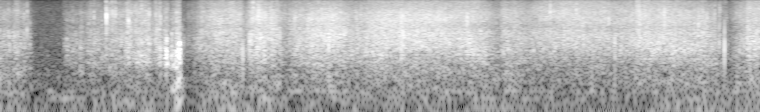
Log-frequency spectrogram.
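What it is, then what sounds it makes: Burlap sack of rice being scratched. Long red nails scratch and squeeze a small, full, soft jute burlap sack of brown basmati rice, the coarse fabric giving a steady, quiet, bright scratchy rustle over a low hum. The rice grains can be heard shifting inside as the fabric is worked.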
